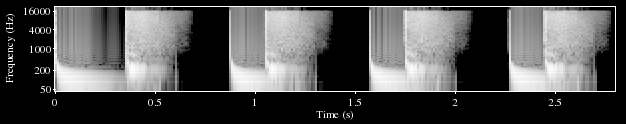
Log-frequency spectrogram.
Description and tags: DnB Loop
Simple Drum & Bass loop made with stacked drums.
Each drum sample, if you'd like to use them separately:
snare, drumnbass, drumandbass, kick, drum, loop, dnb, drums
